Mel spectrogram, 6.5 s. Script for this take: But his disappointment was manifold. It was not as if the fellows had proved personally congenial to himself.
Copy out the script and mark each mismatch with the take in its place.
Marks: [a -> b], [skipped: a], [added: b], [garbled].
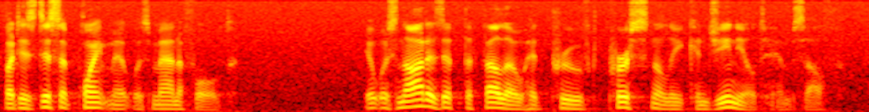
But his disappointment was manifold. It was not as if the [fellows -> fellow] had proved personally congenial to himself.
